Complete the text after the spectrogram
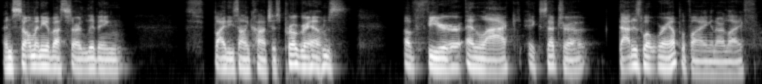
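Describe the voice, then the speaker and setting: A man's voice: on the low side, fairly even intonation, a little slow, fairly bright tone. A middle-aged man, a guest on a podcast, talking earnestly and expansively in a casual interview. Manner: earnest, expansive, gestures while explaining.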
